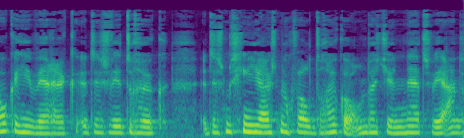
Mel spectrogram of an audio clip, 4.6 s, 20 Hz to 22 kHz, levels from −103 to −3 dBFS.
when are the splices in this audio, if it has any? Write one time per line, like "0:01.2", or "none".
none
